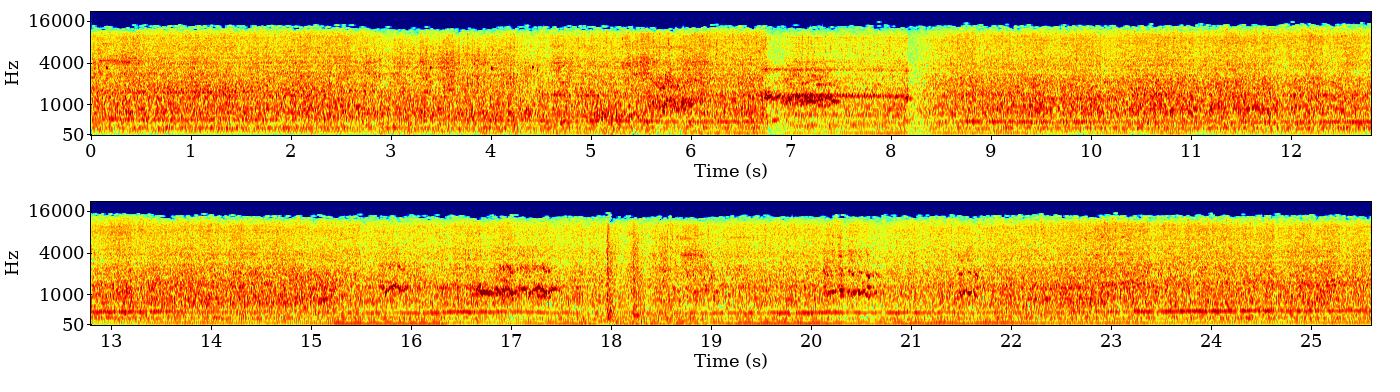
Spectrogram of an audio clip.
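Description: An old car engine hums steadily as the car drives along.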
